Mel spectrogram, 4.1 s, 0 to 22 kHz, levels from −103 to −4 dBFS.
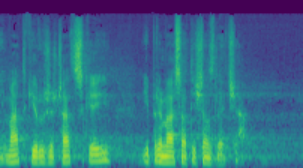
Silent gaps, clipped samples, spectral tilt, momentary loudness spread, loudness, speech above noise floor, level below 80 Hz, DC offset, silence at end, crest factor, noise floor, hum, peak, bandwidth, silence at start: none; under 0.1%; -4 dB/octave; 12 LU; -23 LUFS; 27 dB; -60 dBFS; under 0.1%; 0.45 s; 20 dB; -50 dBFS; none; -4 dBFS; 16.5 kHz; 0 s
